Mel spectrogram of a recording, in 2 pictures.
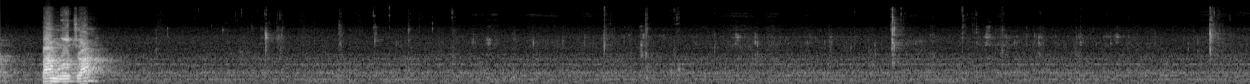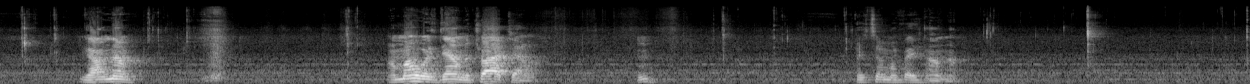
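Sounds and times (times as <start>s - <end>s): low steady hum: 0.0s - 25.0s
faint chewing: 1.5s - 13.2s, 18.2s - 21.1s, 22.3s - 23.6s.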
